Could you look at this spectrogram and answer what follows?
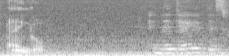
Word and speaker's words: Angel: s h a uh the last name is pronounced angle but spelled like Angel a n g e l but it's pronounced angle in the day of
